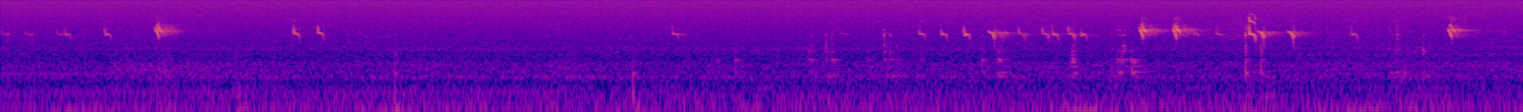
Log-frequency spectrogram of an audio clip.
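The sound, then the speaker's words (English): A pair of wild birds perched in the trees trade short, high-pitched chirps, scattered at first and then bunching into a quicker burst toward the end, all over a faint, steady low rumble. “It sounds just like that same distinctive pair that I heard last night.”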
